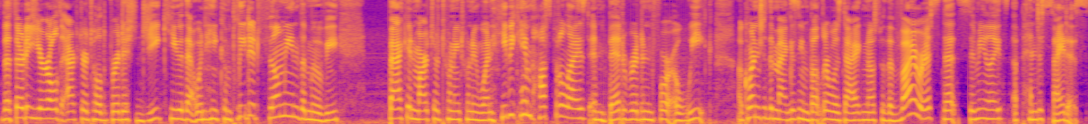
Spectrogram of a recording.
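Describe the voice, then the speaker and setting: An ordinary speaking voice moves at a fairly quick pace with very even loudness. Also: woman, medium pitch for a woman, ordinary pitch variation. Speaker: radio co-host. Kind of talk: casual chat and entertainment news reading.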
